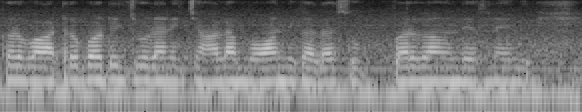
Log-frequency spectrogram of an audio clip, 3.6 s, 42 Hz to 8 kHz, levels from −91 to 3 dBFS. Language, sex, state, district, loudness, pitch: Telugu, female, Andhra Pradesh, Guntur, -24 LUFS, 165 Hz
